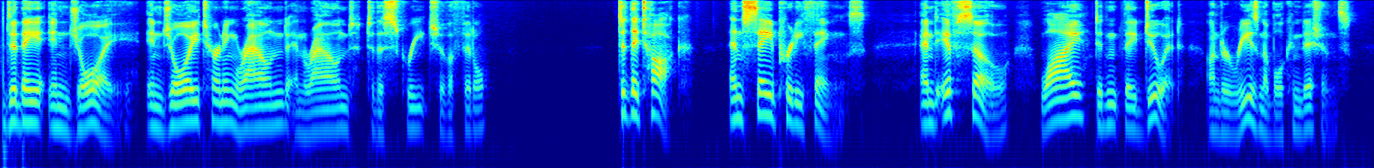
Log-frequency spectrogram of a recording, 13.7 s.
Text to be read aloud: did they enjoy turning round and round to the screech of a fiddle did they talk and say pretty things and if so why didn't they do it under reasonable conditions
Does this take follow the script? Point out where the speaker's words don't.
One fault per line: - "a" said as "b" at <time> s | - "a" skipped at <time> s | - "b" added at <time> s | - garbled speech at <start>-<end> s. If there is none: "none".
- "enjoy" added at 1.5 s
